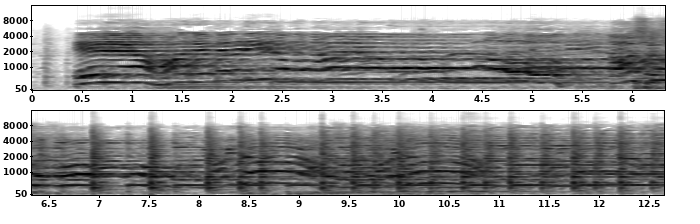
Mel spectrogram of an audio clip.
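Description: A woman sings a devotional folk song into a microphone, entering about half a second in with a long, ornamented held note. From about six seconds in, drum strokes and a steady held instrumental note accompany her.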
